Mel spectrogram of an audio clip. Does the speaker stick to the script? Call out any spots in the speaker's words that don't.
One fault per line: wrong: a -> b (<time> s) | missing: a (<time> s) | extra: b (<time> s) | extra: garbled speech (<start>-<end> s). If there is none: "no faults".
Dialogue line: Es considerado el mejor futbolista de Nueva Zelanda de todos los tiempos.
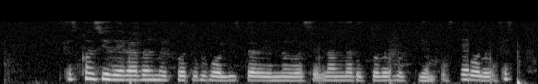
extra: garbled speech (4.6-5.1 s)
